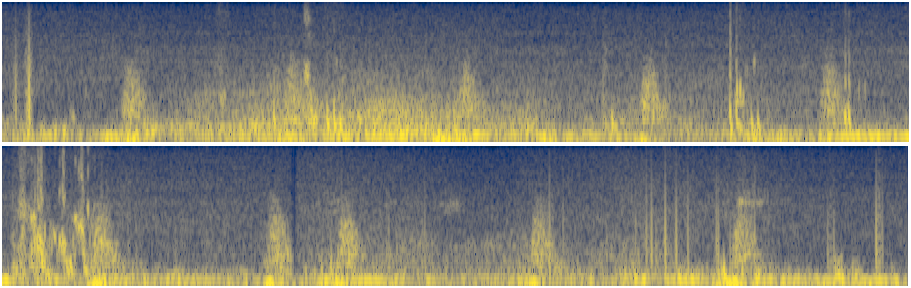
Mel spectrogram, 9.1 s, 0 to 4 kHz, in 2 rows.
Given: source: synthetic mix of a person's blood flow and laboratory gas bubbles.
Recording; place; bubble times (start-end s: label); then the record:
Doppler ultrasound of blood flow; subclavian vein
1.07-1.15 s: bubbles
1.32-1.74 s: bubbles
3.61-3.84 s: bubbles
4.19-4.33 s: bubbles
4.58-5.08 s: bubbles
From the record:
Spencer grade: 2 (many but less than half of the cardiac periods contain bubble signals, singularly or in groups); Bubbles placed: anywhere in the cardiac cycle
